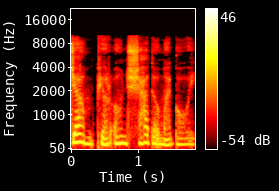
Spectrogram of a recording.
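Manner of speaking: softly whispered. Narrator reads the father's remembered words to his boy: whispering. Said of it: "he whispers".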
